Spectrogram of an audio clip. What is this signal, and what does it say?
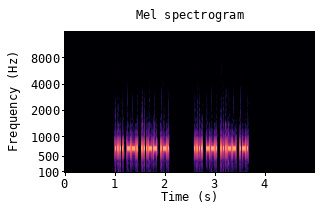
Morse code, heard as a keyed tone, about 47 wpm, 700 Hz. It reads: HG3R HG3R
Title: DXCC-100 Call Signs - 4 Characters - Repeated 2x - 50wpm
